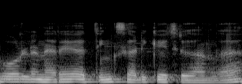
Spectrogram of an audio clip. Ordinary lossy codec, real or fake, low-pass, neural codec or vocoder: none; real; 7.2 kHz; none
